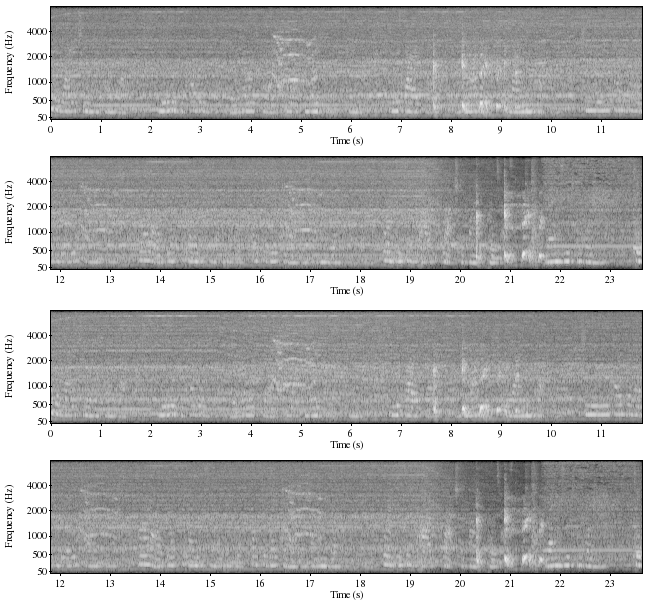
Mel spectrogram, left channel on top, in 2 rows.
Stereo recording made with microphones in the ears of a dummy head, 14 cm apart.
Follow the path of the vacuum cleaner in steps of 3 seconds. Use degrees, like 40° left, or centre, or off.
70° right, 50° right, centre, 30° left, 40° left, 40° left, 40° left, 40° left.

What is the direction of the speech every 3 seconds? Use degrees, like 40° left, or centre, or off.
40° left, 40° left, 40° left, 20° left, 20° right, 20° right, 20° left, 40° left.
